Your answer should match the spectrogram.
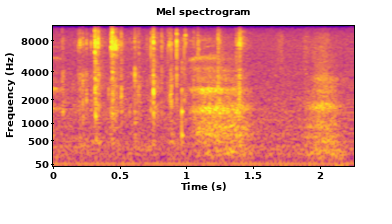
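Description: Computer keyboard typing: a quick, irregular run of faint key clicks as a short phrase is typed out.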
